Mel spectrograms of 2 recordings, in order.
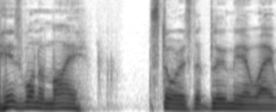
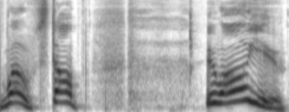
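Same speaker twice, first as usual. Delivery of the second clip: high, urgent, astonished demand; startled calling out; 13 semitones higher, slower than usual. Retold or imitated. Speaker re-enacts halting the man at the wall, startled. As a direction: stop him with a high incredulous cry. Retold halting the departing visitor.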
